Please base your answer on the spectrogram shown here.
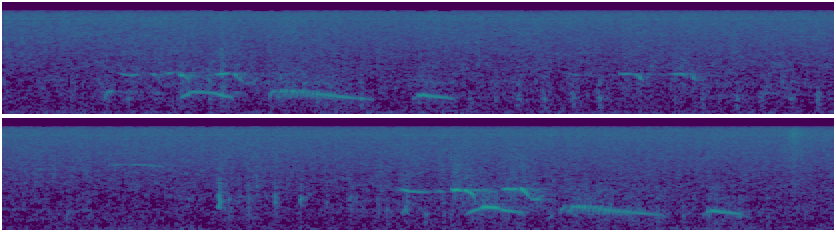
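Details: Red junglefowl in the wild, answering a decoy set to lure it into a fight. Two faint crows, each a brief upswept note, a long falling slur and a clipped ending, with soft higher chirps and low background noise.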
